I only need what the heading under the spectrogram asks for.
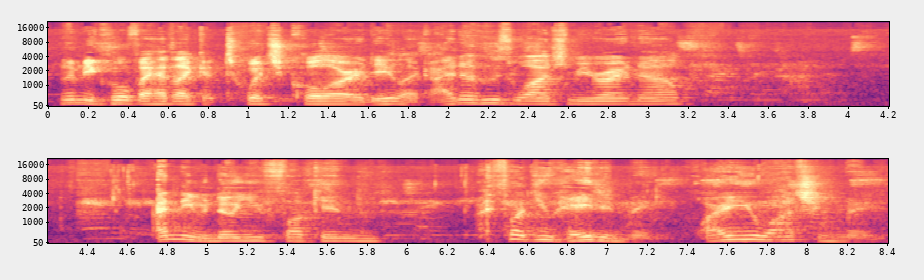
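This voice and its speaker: A man's voice: mid-range voice, expressive, fast. A man with a New York accent eating on a live stream, rambling to his chat with frequent swearing and jokes. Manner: rambling, profane, jokey with chat.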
